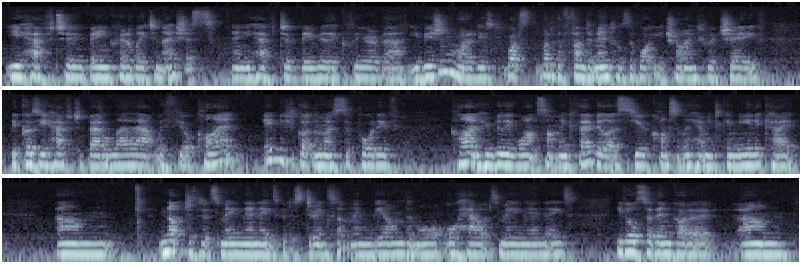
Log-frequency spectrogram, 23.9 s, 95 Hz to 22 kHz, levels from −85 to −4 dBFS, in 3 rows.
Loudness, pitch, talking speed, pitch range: -28 LUFS, 155 Hz, 215 wpm, 150-165 Hz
